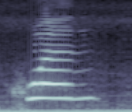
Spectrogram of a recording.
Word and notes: hun1: pinyin

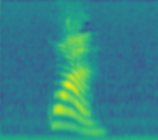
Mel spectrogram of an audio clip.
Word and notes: guan: 4

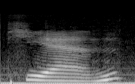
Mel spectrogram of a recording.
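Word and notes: tian: tone 3

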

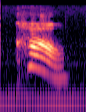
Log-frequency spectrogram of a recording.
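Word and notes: kao: tone 4

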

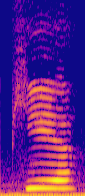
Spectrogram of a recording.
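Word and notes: pie1: tone 1

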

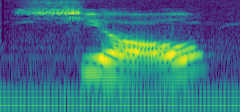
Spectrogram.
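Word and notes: xiu: tone 3

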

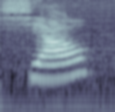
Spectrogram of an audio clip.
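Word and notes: xiao: tone 2

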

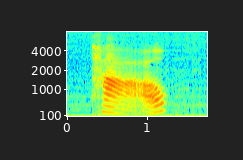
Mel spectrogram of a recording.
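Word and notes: tiao: tone 3

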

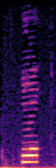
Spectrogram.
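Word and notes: bo: tone 5

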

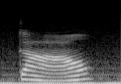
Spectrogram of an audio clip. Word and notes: gao3: pinyin

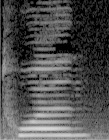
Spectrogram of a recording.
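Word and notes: tun: tone 1

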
